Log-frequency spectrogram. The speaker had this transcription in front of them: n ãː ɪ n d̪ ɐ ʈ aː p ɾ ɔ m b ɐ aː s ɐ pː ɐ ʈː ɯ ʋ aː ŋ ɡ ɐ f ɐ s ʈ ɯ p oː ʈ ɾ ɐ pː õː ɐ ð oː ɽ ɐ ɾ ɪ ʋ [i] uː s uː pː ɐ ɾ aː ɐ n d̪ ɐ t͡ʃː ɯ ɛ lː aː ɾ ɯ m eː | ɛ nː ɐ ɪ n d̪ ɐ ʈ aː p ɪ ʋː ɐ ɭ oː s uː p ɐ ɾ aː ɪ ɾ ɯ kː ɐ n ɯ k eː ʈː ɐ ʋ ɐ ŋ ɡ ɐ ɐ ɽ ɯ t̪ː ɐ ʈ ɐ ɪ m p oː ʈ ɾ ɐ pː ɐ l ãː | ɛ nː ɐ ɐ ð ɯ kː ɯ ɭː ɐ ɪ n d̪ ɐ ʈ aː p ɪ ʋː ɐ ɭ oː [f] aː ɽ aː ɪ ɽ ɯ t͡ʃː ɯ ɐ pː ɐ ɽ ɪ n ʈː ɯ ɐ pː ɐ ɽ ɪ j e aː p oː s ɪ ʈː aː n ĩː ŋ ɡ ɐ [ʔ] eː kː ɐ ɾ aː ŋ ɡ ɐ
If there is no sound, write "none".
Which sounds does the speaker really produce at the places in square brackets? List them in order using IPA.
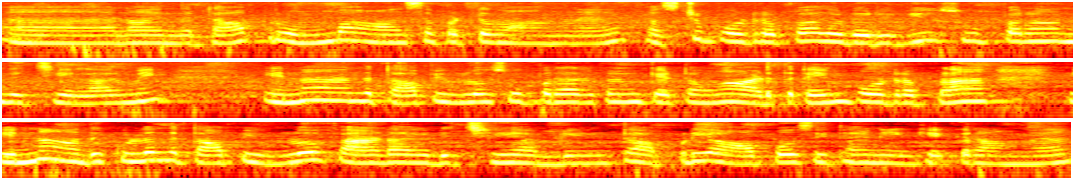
j, f, k

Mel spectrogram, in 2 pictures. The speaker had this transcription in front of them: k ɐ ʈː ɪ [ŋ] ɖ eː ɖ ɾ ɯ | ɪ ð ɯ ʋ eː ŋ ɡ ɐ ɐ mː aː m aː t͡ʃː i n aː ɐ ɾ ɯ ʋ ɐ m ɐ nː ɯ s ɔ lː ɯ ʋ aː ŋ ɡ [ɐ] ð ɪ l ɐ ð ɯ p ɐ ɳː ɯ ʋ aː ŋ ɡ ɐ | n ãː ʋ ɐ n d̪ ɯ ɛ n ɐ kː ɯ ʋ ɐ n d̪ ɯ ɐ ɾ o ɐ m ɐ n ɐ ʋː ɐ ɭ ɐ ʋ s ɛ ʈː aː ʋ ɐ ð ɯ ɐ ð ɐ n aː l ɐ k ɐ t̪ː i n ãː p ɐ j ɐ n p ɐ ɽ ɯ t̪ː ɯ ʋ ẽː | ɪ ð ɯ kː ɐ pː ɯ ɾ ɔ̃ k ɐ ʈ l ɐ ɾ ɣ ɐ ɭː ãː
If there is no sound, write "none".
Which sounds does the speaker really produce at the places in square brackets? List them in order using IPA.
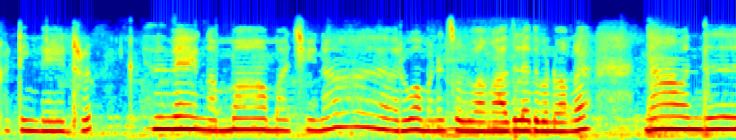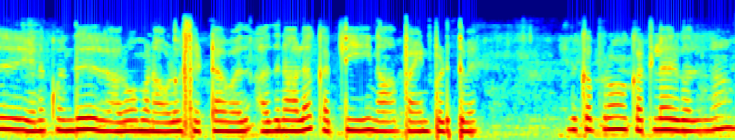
ŋ, ɐː

